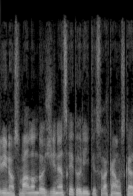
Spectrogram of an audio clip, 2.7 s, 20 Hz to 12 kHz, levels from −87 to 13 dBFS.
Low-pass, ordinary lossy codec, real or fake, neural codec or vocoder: 10.8 kHz; MP3, 64 kbps; fake; codec, 32 kHz, 1.9 kbps, SNAC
